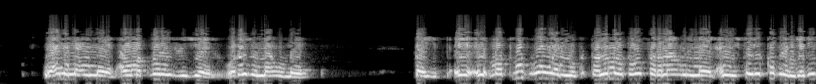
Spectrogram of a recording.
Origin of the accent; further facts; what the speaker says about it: Dakahlia, Egypt; أنا من الدقهلية مثلا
